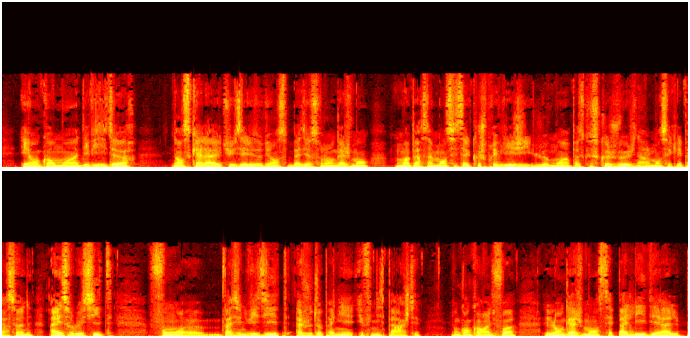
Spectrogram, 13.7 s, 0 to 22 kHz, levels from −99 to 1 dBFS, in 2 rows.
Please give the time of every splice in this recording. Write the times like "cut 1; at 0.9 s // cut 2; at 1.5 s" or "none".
cut 1; at 7.3 s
